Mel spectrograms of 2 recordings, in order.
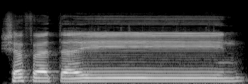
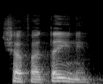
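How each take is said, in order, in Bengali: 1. শব্দটি 'n' ধ্বনিতে স্পষ্টভাবে শেষ হয়। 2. শব্দটি একটি ছোট 'i' স্বরে শেষ হয়।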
